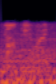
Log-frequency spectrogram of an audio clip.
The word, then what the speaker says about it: Feng Shui: To improve harmony, Stephen Post days, pronounced Feng Shui.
